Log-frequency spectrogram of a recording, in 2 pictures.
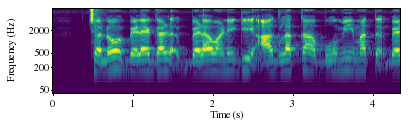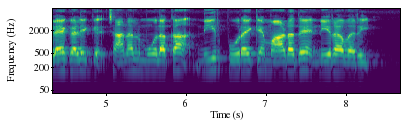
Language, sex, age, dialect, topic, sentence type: Kannada, male, 18-24, Northeastern, agriculture, statement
